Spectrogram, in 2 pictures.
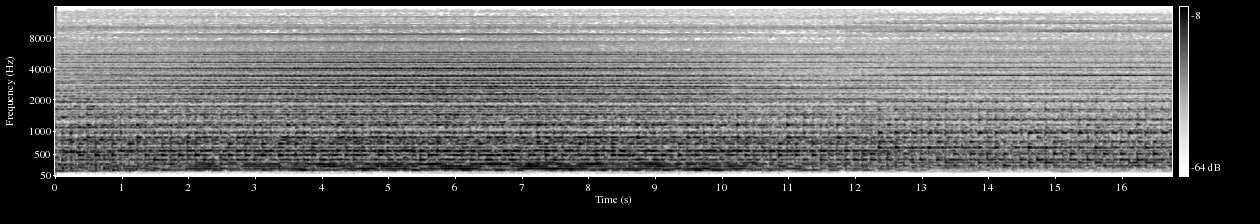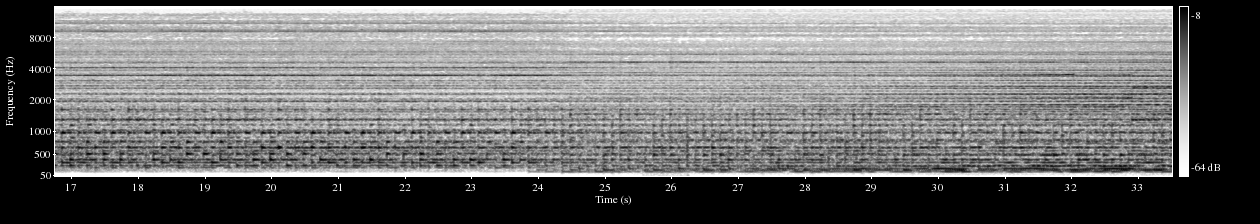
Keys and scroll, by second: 26.9 g, 28.6 z.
